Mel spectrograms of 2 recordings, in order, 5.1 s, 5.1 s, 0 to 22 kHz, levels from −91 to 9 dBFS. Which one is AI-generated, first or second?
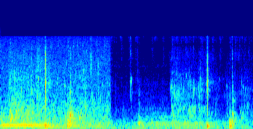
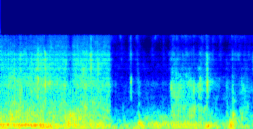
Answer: second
